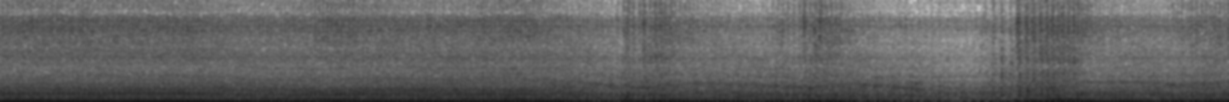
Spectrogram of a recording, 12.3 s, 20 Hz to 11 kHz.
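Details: DR all-terrain mower, Kawasaki FV420V engine after years sitting, fuel lines leaking: runs rough and uneven, sags and stumbles instead of idling; owner thinks it's flooding, then opens the carb bowl suspecting the float and finds it in bad shape.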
